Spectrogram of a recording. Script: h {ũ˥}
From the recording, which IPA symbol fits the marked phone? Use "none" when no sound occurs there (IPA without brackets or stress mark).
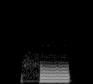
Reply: u˥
